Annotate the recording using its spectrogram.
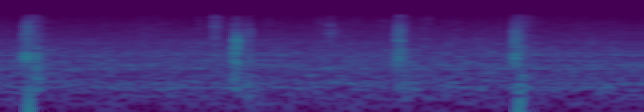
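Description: CD sleeves in a ring binder being flipped through by hand: a handful of light, sharp clicks as the sleeves snap past, the first just after the start the loudest.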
